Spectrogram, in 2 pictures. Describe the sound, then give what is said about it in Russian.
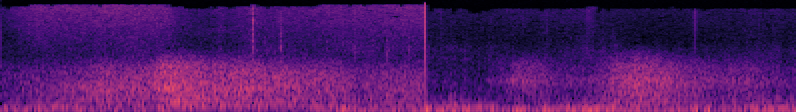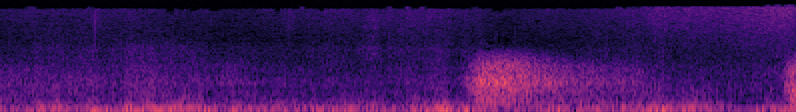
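Explosions from an eruption of Mount Etna in Sicily, Europe's most active volcano, roll out as a constant deep, loud rumble, with several heavier booming bursts surging up over the roar, including one near the start and another close to the end. “Самым большим неудобством являются звуки взрывов и пепел”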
